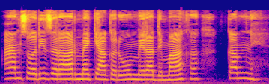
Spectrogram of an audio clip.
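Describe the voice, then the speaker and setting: Desperate young bride-to-be, pleading and tearful, smooth clear high voice, read by a woman narrator. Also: fairly even intonation, fairly bright tone, natural voice. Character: desperate young woman fleeing a forced marriage.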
